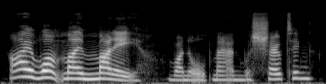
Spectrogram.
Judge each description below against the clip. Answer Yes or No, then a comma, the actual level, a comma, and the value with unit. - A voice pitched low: No, high, 240 Hz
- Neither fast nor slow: Yes, average, 165 wpm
